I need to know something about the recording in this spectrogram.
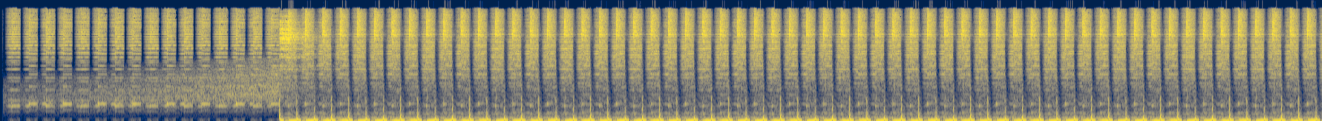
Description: House Phonk phonk Remix

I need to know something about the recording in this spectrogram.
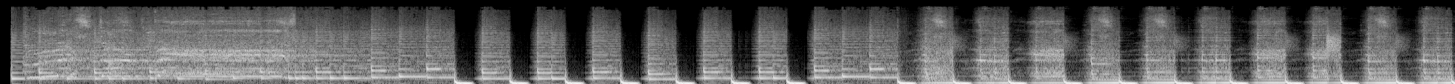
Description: Phonk slowed

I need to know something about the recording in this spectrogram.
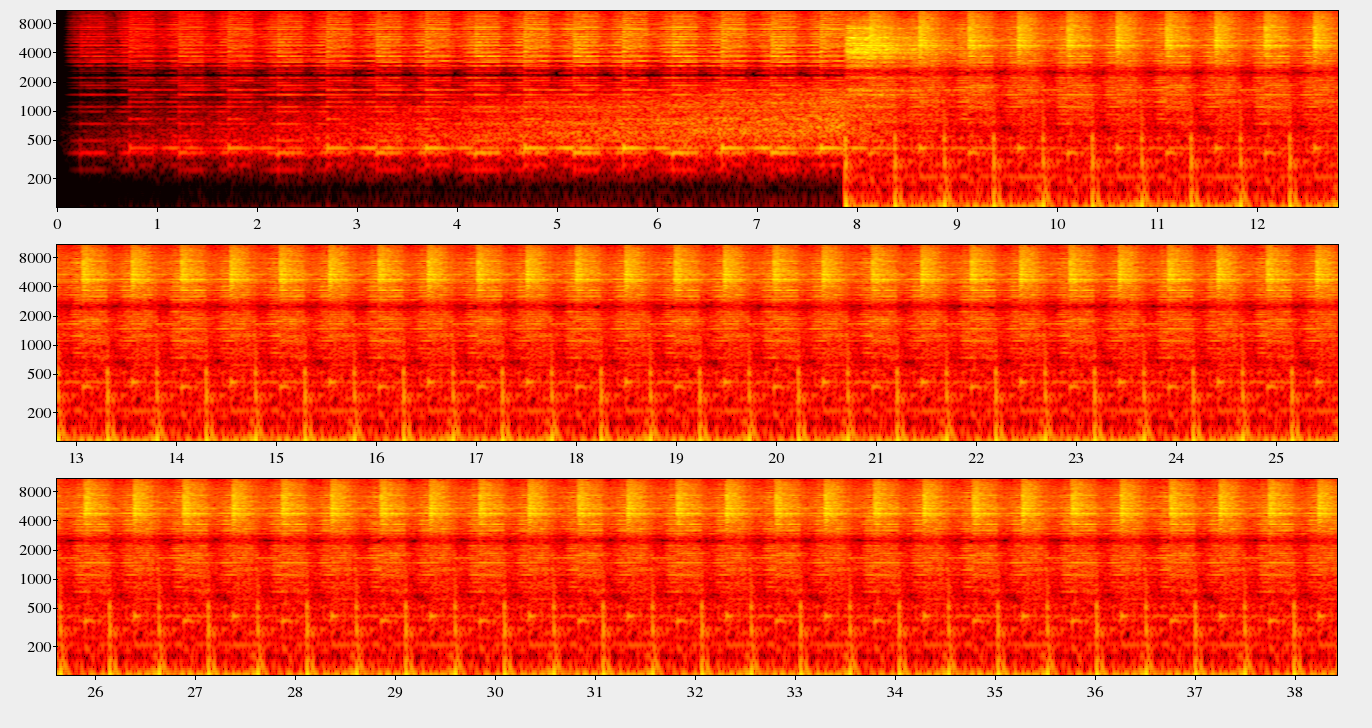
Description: House Phonk slowed Reverb Music Remix

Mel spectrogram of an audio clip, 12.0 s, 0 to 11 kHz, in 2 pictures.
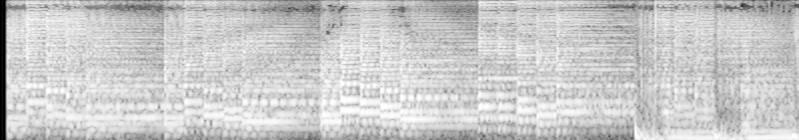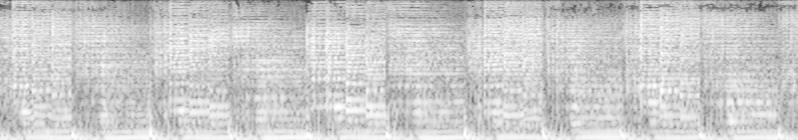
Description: Christmas Phonk 8d Music Remix

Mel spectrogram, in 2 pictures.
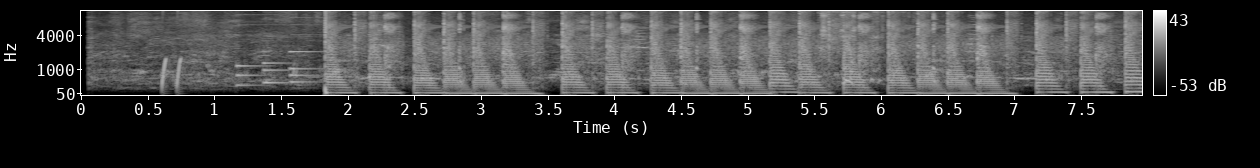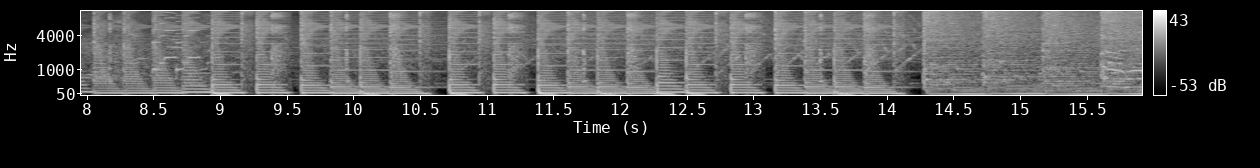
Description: Funk Sped Up

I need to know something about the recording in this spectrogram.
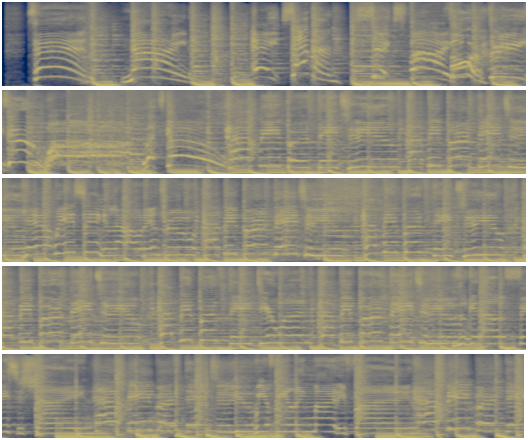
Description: Birthday Party Countdown - Happy Birthday Song

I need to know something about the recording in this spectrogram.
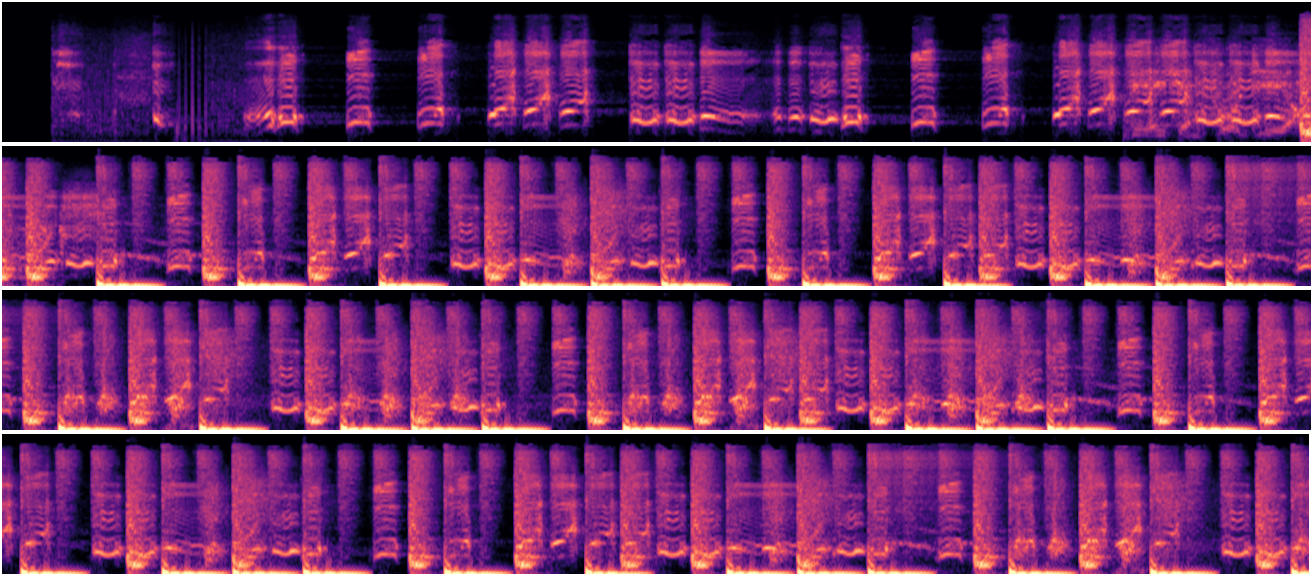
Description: Baby Laugh Brega Funk

